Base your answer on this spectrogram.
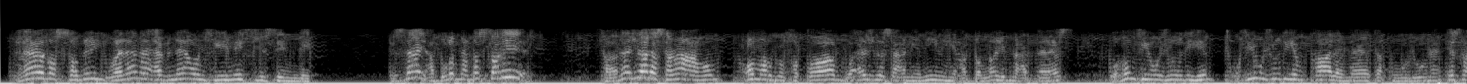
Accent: Egypt; فمثلا أنا رجل مصري الجنسي

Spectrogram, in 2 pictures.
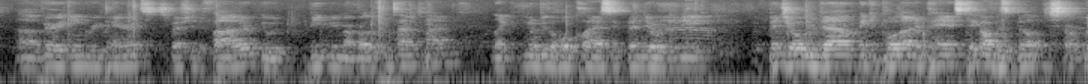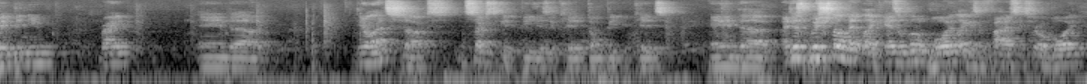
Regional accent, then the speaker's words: Michigan, United States; Like I grew up woods in Michigan, and I've seen a lot of animals die under various circumstances growing up in the woods.

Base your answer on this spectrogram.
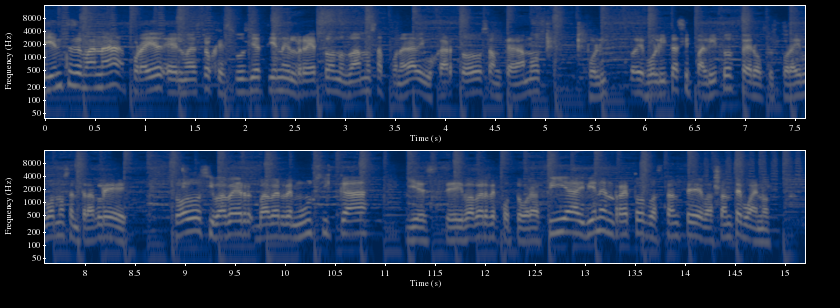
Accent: Mexico; hay que reírnos, somos mexicanos y nos reímos de todo. Parte de nuestra naturaleza.

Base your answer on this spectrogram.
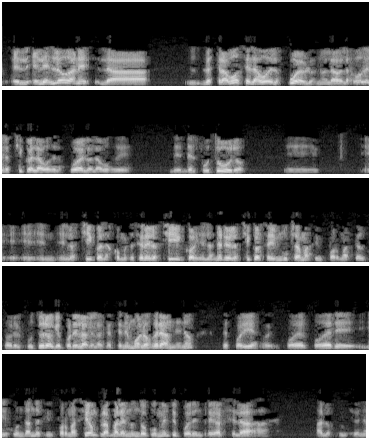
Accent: San Carlos de Bariloche, Río Negro, Argentina; Yo soy de Bariloche

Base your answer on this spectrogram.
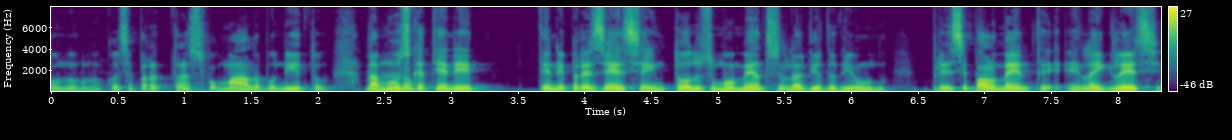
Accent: Rio de Janeiro, Brazil; Spanish is a second language; yo vengo de Río de Janeiro, Brasil, y aquí tengo un placer muy grande de hablar con ustedes

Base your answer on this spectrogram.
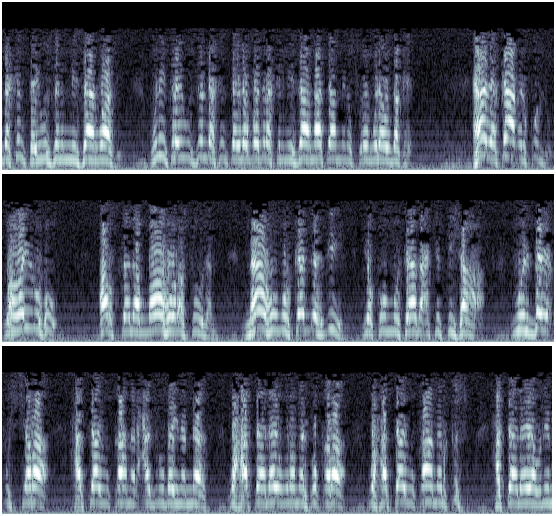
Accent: Mauritania; احنا موريتاني يلين اتضايقنا معه الصحراء خوتنا في الله

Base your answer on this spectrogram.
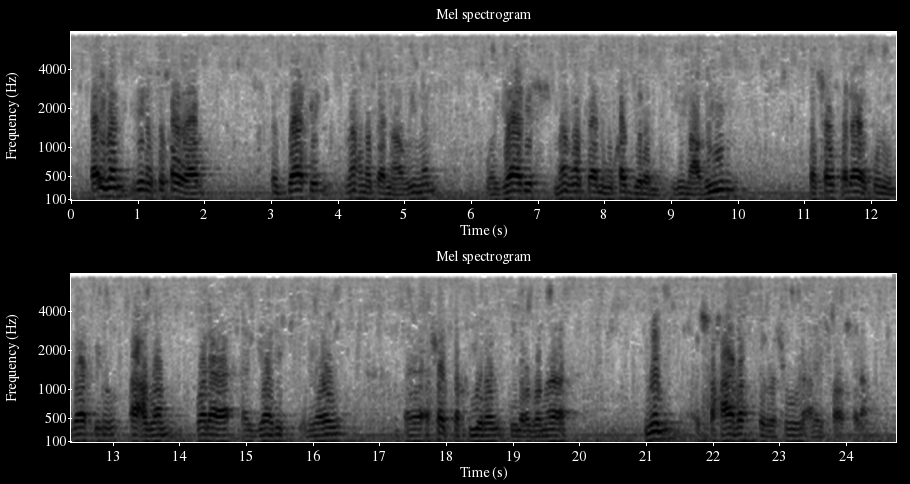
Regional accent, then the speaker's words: Syria; الصوت معروف ما يسمى بالكرباج عندنا في سوريا

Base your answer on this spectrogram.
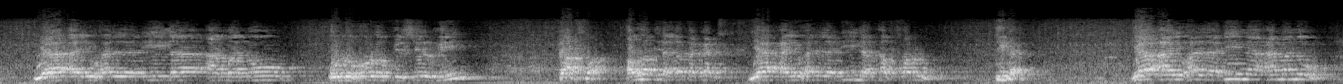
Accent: Manado, North Sulawesi, Indonesia; Saya orang Manado.

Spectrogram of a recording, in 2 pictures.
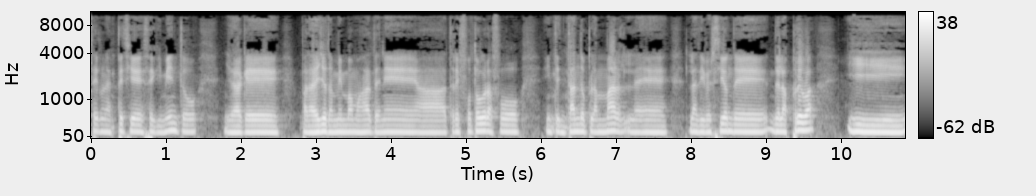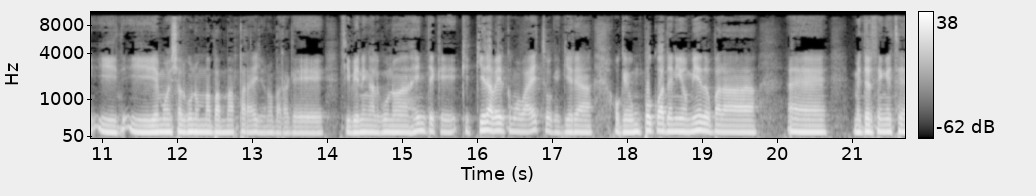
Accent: Ubrique, Andalusia, Spain; nosotros somos de Ubrique y queremos que la gente venga a conocer a nuestro pueblo.

